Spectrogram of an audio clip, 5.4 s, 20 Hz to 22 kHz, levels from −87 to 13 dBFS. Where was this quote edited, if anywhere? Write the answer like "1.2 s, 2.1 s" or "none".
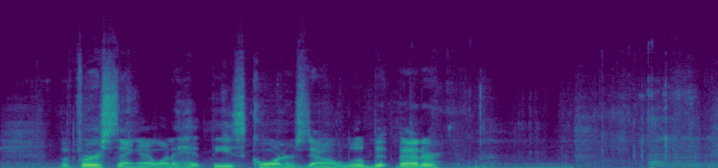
4.3 s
